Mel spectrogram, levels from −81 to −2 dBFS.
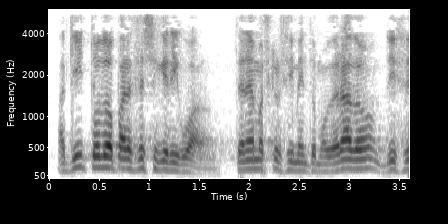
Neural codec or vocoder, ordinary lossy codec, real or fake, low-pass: none; none; real; 5.4 kHz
